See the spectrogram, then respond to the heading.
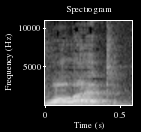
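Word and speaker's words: Ouellet: I believe it's pronounced Ouellette, Cardinal Marc Ouellette in Quebec.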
